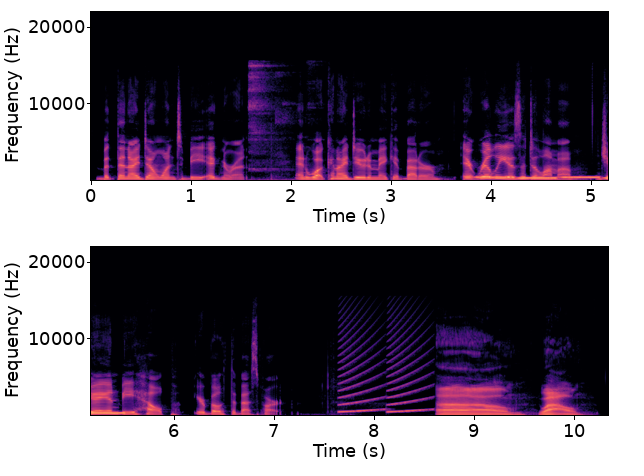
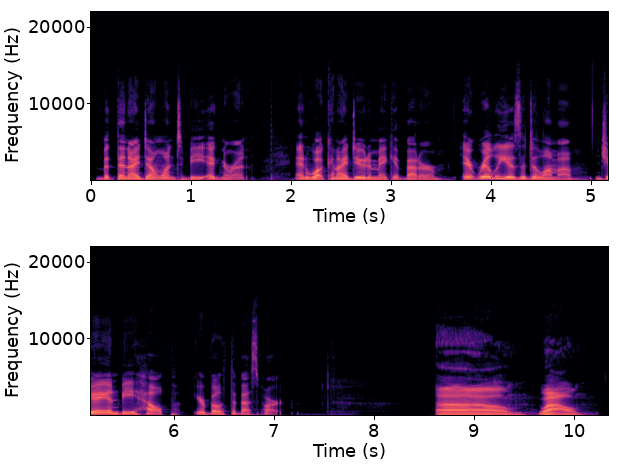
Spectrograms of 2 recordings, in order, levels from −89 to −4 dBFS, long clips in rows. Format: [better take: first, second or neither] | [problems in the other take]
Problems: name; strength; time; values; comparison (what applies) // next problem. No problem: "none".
second | jangling keys; faint; at 1.5 s; peak 20 dB below the speech // siren; loud; from 4 to 5.5 s; peak 2 dB above the speech // siren; noticeable; at 7.5 s; peak 8 dB below the speech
